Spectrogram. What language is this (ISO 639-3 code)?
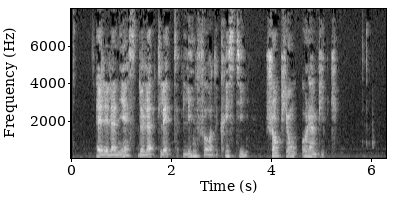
fra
